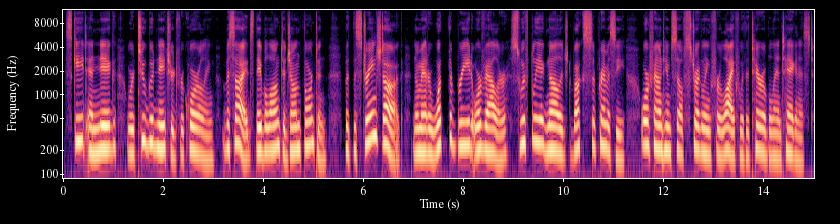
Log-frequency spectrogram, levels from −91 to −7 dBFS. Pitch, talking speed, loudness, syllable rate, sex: 195 Hz, 150 wpm, -17 LUFS, 4.9 syllables/s, female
